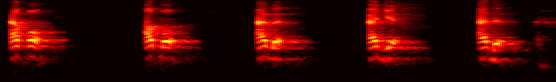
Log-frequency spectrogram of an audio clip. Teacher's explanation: Qaf, ta, ba, jim, dal. 5 huruf ini, ya, semuanya huruf yang sifatnya syiddah, tertahan suara. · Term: qalqalah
